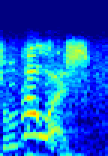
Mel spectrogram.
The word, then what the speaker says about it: Louis: the plant Lois Lois me name is Lois not Lois J whiz everybody in toates me name wrong it's Lis l o u i s Lois uh Louise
